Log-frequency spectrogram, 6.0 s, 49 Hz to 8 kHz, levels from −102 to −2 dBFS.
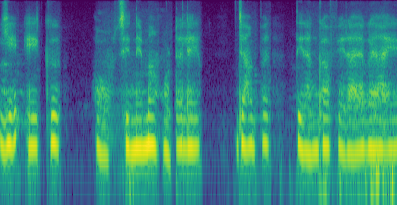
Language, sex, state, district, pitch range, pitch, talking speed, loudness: Hindi, female, Uttar Pradesh, Jyotiba Phule Nagar, 195-215 Hz, 210 Hz, 110 wpm, -16 LUFS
